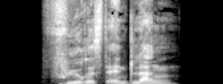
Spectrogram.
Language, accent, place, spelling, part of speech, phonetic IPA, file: German, Germany, Berlin, führest entlang, verb, [ˌfyːʁəst ɛntˈlaŋ], De-führest entlang.ogg
- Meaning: second-person singular subjunctive II of entlangfahren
